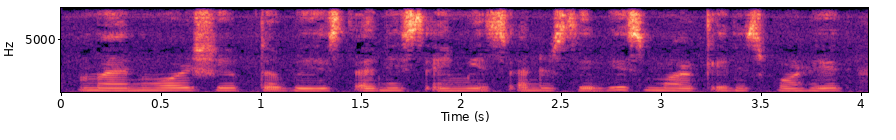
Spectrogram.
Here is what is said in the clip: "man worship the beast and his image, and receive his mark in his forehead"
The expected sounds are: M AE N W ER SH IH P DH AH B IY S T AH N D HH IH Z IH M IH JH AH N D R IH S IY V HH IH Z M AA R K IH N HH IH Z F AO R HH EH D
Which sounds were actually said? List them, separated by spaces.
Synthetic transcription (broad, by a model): M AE N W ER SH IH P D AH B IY S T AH N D HH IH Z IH M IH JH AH N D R S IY B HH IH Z M AA R K IH N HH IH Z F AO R HH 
